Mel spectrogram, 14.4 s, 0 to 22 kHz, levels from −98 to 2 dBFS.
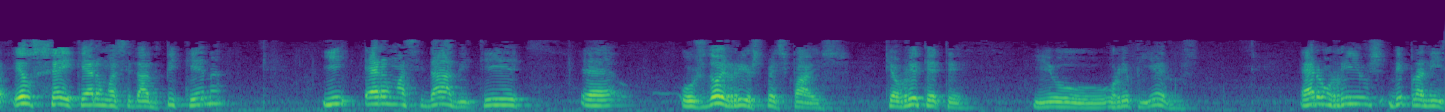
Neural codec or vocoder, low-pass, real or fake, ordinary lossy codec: none; 7.2 kHz; real; MP3, 24 kbps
